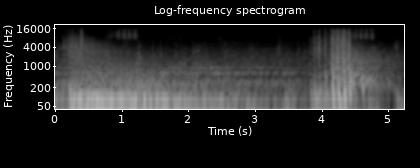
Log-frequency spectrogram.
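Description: Grenade explosions in the video game Far Cry: a heavy boom near the start fades into rumbling debris, followed later by a second cluster of loud blasts mixed with rapid crackling, with no voices.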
